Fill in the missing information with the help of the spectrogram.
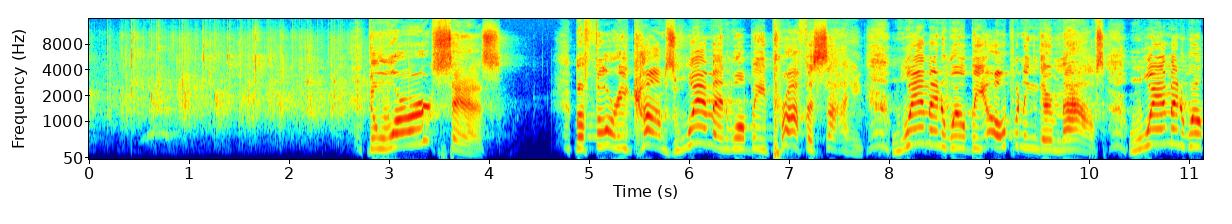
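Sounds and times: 
audience applause: 0.0 - 3.4
speech: 2.7 - 11.1.

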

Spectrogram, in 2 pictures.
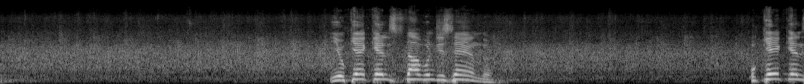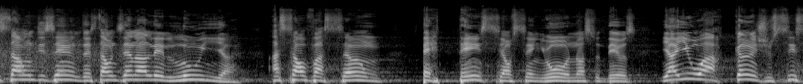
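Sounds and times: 
audience applause: 0.0 - 9.3
speech: 3.3 - 5.1, 7.5 - 16.0.

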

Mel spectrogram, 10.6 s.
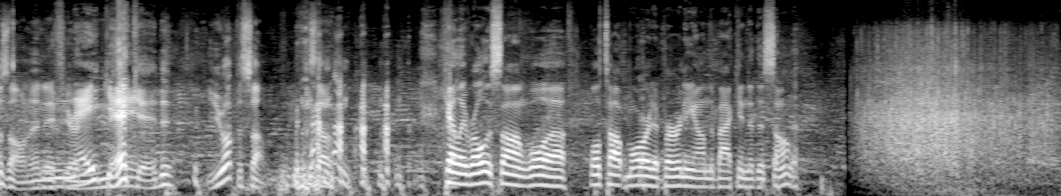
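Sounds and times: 
speech: 0.0 - 8.2
laughter: 2.6 - 4.5
audience applause: 8.5 - 10.5.

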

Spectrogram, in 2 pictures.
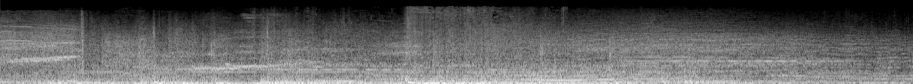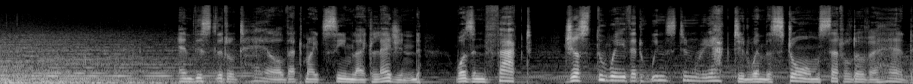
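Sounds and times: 
car skidding around craters: 0.0 - 10.8
German incendiary Flammenbomben erupting: 0.6 - 7.6
speech: 11.1 - 18.2.

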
